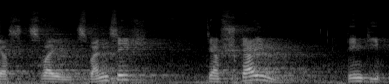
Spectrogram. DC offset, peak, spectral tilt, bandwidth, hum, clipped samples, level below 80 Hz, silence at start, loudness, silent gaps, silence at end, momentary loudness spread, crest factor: under 0.1%; -12 dBFS; -5.5 dB/octave; 13.5 kHz; none; under 0.1%; -50 dBFS; 0 s; -30 LUFS; none; 0 s; 19 LU; 18 dB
